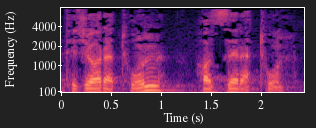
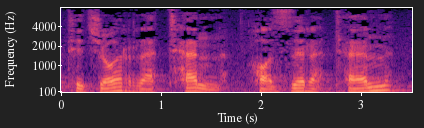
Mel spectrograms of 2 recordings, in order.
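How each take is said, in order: First: Both words end with an -un sound. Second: Both words end with an -an sound. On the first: The words are in the nominative case. "قرأ الباقون به رفع" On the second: The words are in the accusative case. "و قرأ عاصم وحده"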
